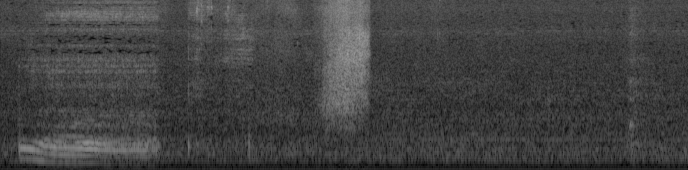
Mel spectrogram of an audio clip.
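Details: Small dog that dozed off in the owner's lap with its neck across an arm: one unusually loud, tonal, whistling snore on a breath, then a soft airy breath sound in a quiet room; snoring.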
